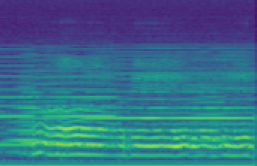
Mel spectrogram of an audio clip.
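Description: Harmonium sounding a sustained chord, its reeds holding steady under a man's voice that comes in about a third of a second in, singing long, wavering held notes.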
